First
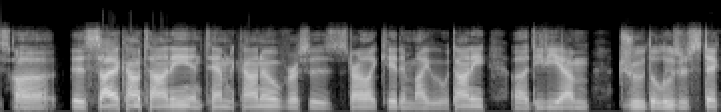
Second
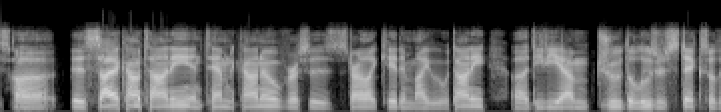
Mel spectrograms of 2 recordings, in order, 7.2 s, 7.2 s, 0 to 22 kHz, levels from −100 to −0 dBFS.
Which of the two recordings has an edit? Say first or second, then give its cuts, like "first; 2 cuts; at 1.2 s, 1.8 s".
second; 1 cut; at 5.9 s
